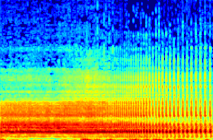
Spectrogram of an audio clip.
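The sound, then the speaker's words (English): A heavy vault door creaks open in one long, groaning sweep, the strained metal tone turning into a rapid rattling judder toward the end, loud with no voices. “Here we go, opening up the vault door.”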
